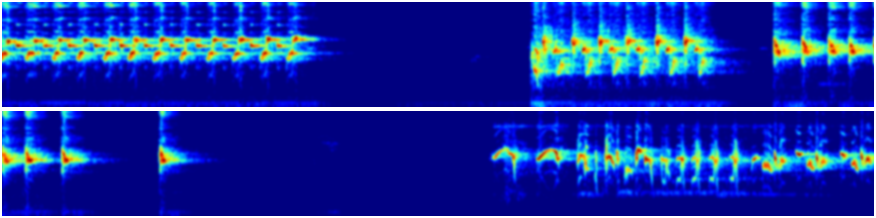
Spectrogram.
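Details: Female yellow-vented bulbul calling to a male: bursts of bubbly, chattering notes that rise and fall, separated by short silences, with a steady low hum underneath.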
